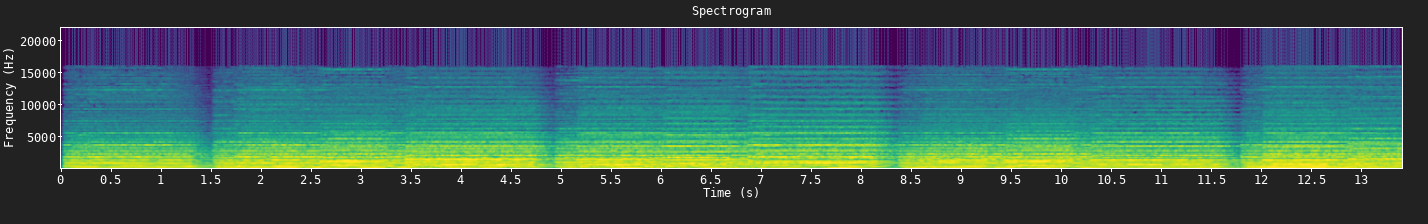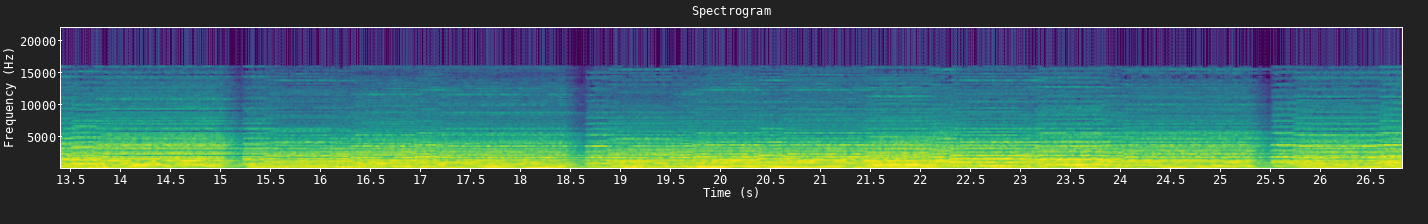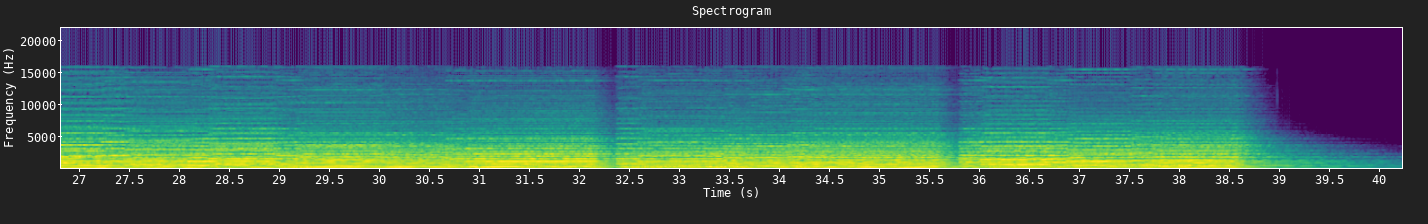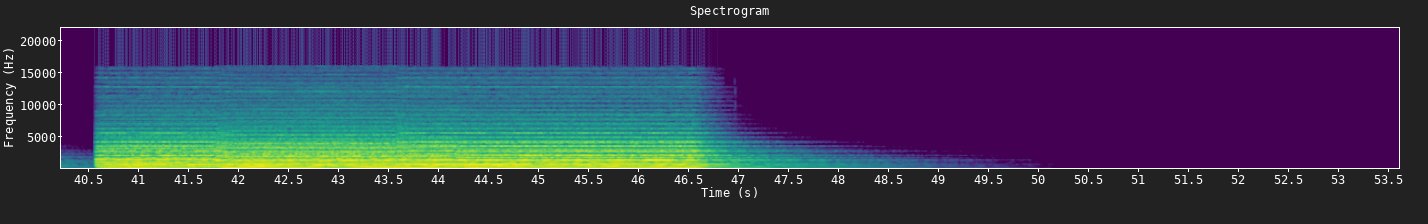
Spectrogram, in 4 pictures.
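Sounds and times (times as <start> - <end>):
staccato music in ordinary tempo: 0.0 - 39.4, 40.6 - 47.4.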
